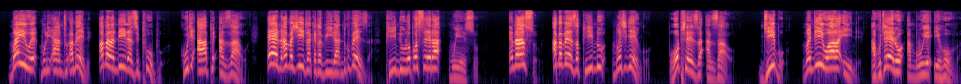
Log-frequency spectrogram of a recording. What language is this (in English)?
Nyanja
